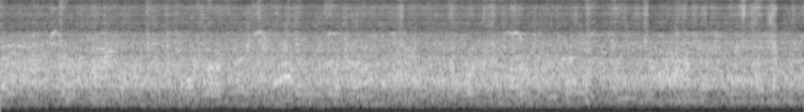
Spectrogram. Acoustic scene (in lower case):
park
